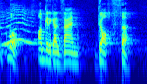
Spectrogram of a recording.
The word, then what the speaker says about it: Van Gogh: Van Gogh. We're after... How is it? Well, I'm going to go Van Gogh. Van Gogh.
